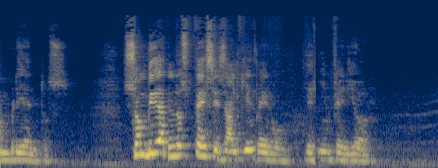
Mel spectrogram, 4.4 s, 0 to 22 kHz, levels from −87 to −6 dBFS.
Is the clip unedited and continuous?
no; 3 cuts; at 1.7 s, 2.6 s, 3.2 s

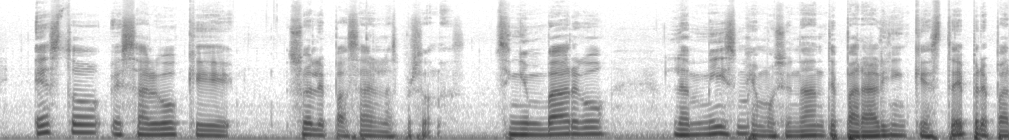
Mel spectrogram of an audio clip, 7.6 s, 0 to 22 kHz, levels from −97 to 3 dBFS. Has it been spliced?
yes; 1 cut; at 5.6 s

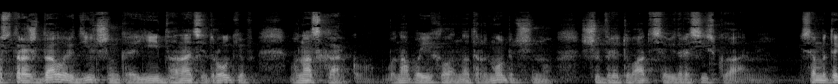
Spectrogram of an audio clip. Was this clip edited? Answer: no; 0 cuts

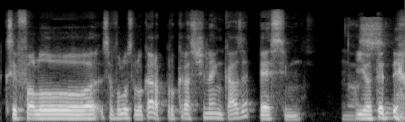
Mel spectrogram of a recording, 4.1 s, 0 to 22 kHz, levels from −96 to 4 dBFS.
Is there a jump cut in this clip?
yes; 1 cut; at 1.3 s

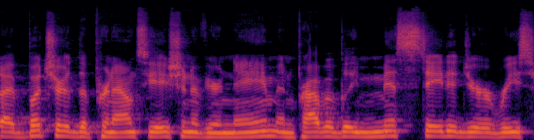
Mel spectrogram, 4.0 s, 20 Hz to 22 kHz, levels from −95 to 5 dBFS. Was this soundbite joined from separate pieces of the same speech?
no; 0 cuts

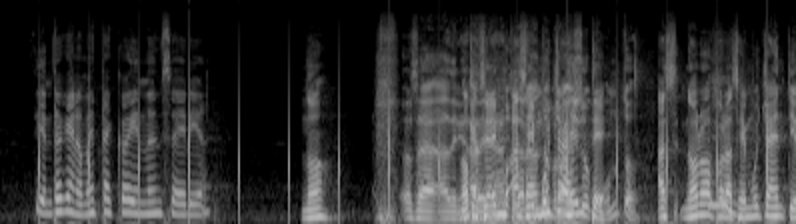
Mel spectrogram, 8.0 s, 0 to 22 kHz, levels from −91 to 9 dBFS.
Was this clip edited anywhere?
yes; 1 cut; at 4.7 s

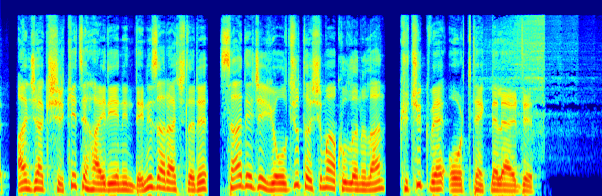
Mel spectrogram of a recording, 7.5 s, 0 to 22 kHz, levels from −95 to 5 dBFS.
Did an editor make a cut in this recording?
yes; 2 cuts; at 4.2 s, 5.9 s

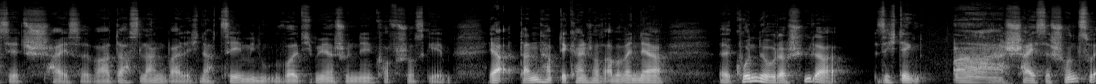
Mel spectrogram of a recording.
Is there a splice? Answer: no; 0 cuts

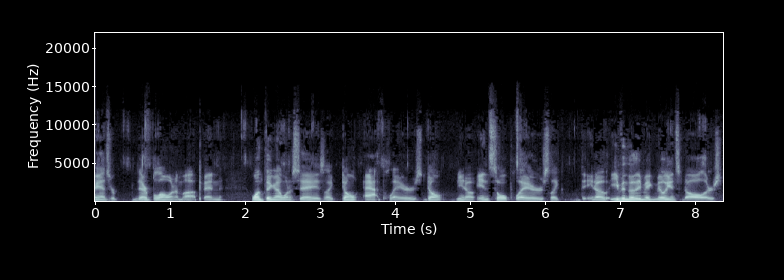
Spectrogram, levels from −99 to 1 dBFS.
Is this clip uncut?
yes; 0 cuts

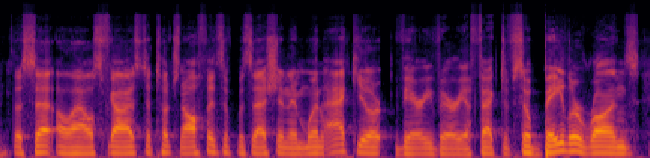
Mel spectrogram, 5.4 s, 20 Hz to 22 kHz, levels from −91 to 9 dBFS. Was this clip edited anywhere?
yes; 4 cuts; at 0.9 s, 1.5 s, 2.7 s, 3.3 s

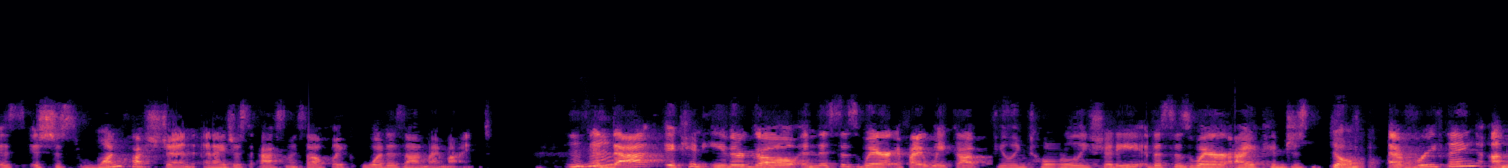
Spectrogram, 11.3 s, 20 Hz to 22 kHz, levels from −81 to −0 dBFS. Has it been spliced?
yes; 2 cuts; at 7.4 s, 9.9 s

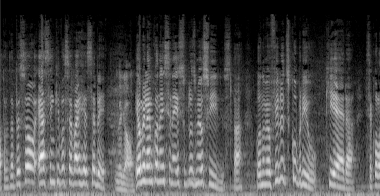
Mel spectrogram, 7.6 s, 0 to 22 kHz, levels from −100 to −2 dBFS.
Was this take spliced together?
no; 0 cuts

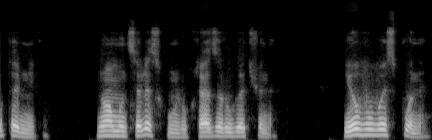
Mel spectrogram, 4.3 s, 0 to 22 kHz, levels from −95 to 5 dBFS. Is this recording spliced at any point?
no; 0 cuts

